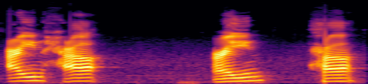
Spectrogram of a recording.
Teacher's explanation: درمیان حلق سے عین اور ہا ہے نا، مہملہ، یعنی کہ اس پہ کوئی نقطہ نہیں ہوتا، اسے کہتے ہیں مہملہ۔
